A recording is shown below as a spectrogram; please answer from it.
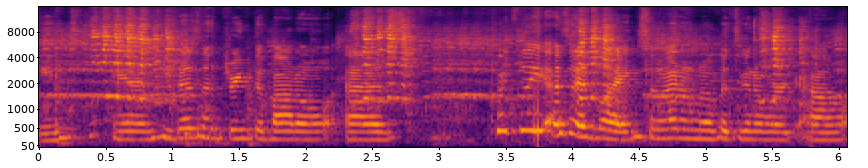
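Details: Repeated short bleats from farm goats during kid feeding time, each a steady nasal tone, some slightly wavering, coming close together over six seconds alongside human speech.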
